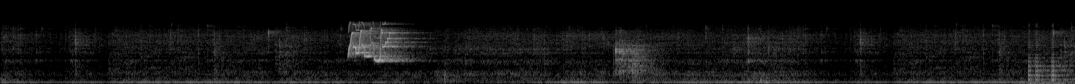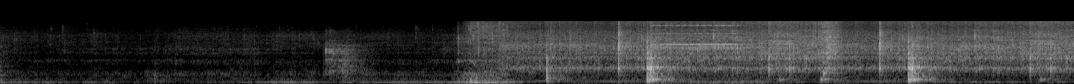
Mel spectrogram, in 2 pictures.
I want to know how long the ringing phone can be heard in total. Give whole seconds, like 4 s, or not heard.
2 s.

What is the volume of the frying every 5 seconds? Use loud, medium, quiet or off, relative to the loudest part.
quiet, quiet, quiet, loud, loud.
